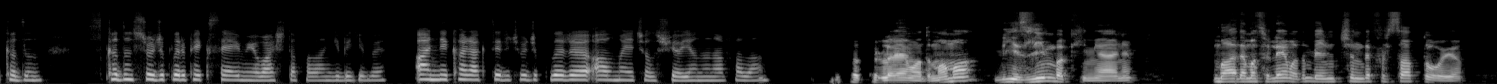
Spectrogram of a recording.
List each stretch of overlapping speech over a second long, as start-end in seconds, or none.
none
